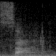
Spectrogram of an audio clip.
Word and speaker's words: sine: So I'll introduce the other two later, but right now we're going to do sign. It's not pronounced sin. It's pronounced sign.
